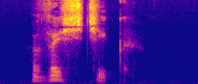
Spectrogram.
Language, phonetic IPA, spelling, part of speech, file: Polish, [ˈvɨɕt͡ɕik], wyścig, noun, Pl-wyścig.ogg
